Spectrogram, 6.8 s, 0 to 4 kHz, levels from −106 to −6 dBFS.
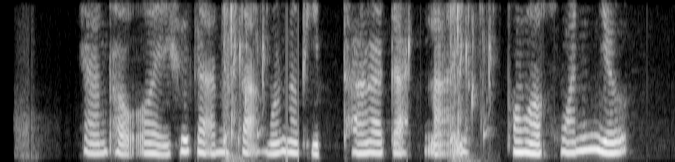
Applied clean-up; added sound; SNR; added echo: none; Splash, splatter; 17 dB; none.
